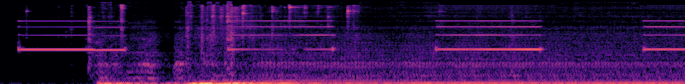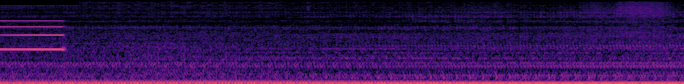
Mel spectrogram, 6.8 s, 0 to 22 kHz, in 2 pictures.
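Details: 1995 Honda Civic EX manual, 206,000 miles, which shut off while driving; after replacing the ignition switch (key cylinder kept): chime beeps, short crank, engine catches cleanly and settles into a steady, even idle with no stumbling.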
